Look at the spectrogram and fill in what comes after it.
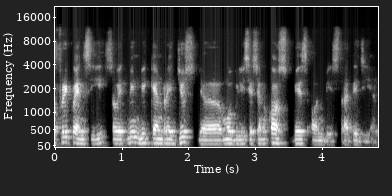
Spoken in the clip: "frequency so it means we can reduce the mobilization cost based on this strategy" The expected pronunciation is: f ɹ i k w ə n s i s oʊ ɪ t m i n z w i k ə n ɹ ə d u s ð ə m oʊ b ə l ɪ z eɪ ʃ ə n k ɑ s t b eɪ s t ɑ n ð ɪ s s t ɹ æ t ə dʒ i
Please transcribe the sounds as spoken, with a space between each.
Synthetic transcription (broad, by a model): f ɹ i k w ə n s i s oʊ ɪ t m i n w i k ə n ɹ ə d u s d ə m oʊ b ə l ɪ s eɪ s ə n k ɑ s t b eɪ s t ɑ n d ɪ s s t ɹ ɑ t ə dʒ i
